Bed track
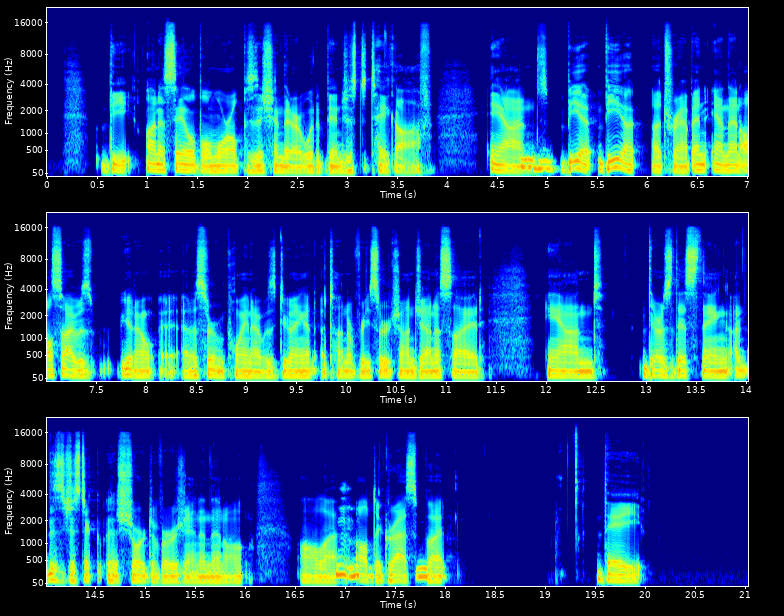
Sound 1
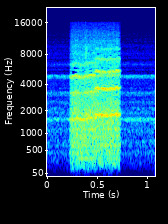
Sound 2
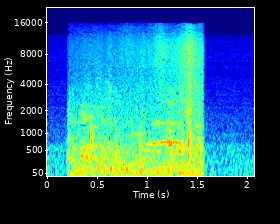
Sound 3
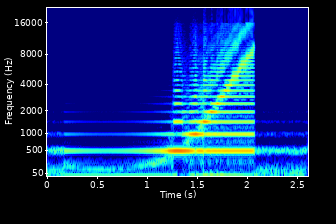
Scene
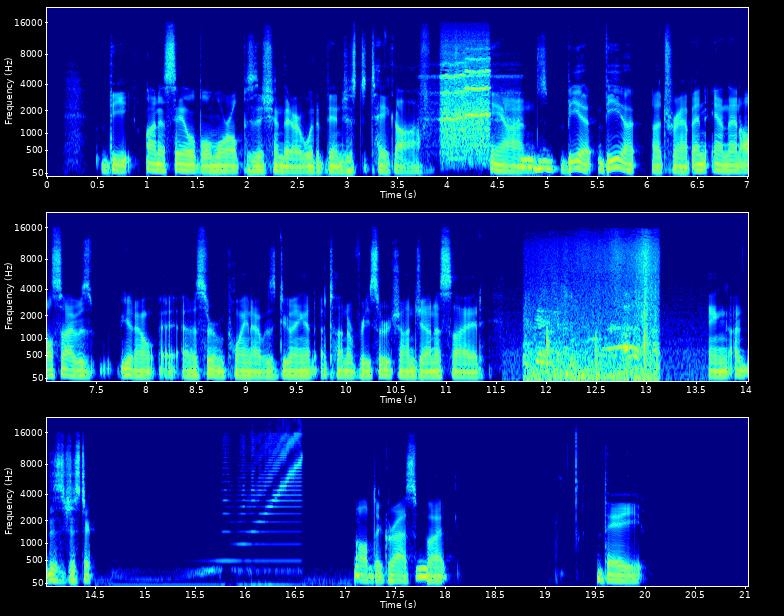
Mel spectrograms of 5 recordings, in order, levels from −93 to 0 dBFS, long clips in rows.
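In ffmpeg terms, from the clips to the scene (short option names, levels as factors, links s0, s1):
-filter_complex "[0:a]volume=0.237[s0];[3:a]firequalizer=gain_entry='entry(180,0);entry(300,12);entry(420,-28);entry(2000,-19);entry(3400,-4);entry(13000,12)':delay=0.05:min_phase=1[s1];[s0]asplit=3[s2][s3][s4];[s2]atrim=end=11.574[s5];[2:a]atrim=end=2.07,asetpts=PTS-STARTPTS,volume=0.211[s6];[s3]atrim=start=13.636:end=14.504[s7];[s1]atrim=end=2.61,asetpts=PTS-STARTPTS,volume=0.133[s8];[s4]atrim=start=17.106[s9];[1:a]atrim=end=1.08,asetpts=PTS-STARTPTS,volume=0.376,afade=t=in:d=0.05,afade=t=out:st=1.03:d=0.05,adelay=3700[s10];[s5][s6]acrossfade=d=0.004:c1=hsin:c2=hsin[s11];[s11][s7]acrossfade=d=0.004:c1=hsin:c2=hsin[s12];[s12][s8]acrossfade=d=0.004:c1=hsin:c2=hsin[s13];[s13][s9]acrossfade=d=0.004:c1=hsin:c2=hsin[s14];[s14][s10]amix=inputs=2:normalize=0"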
